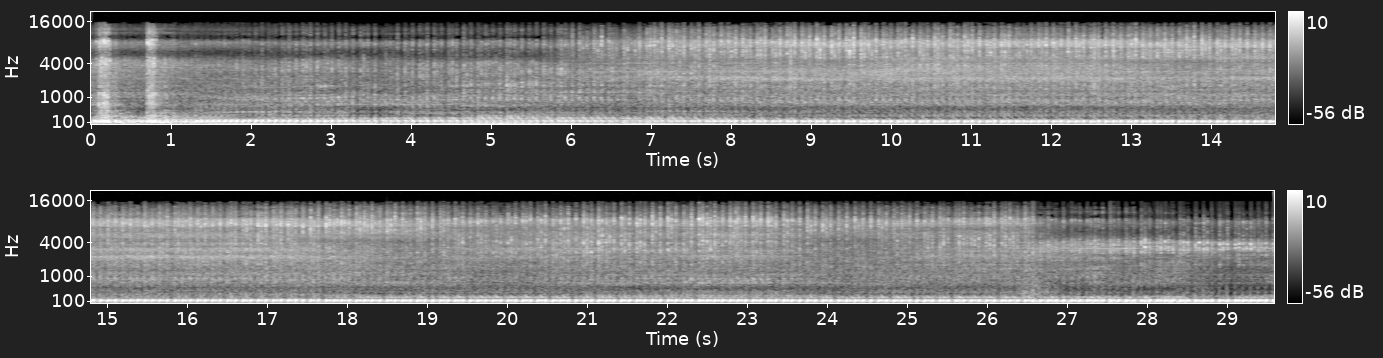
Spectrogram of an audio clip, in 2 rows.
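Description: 2015 Harley-Davidson Road King's Twin Cam 103 V-twin engine idling steadily through its Vance & Hines exhaust.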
